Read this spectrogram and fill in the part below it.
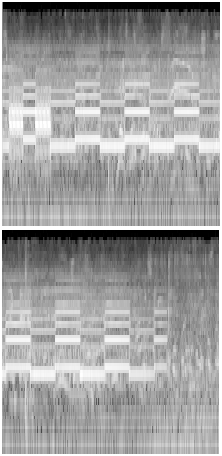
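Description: A police car siren sounds a two-tone wail, then stops.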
